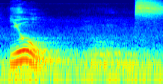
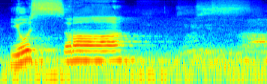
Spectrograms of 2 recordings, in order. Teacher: Setelah dammu syafatain mencucu yu gitu ya. Mencucu pada pengucapan ya madmumah yu. Kemudian mengembalikannya ke posisi semula.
